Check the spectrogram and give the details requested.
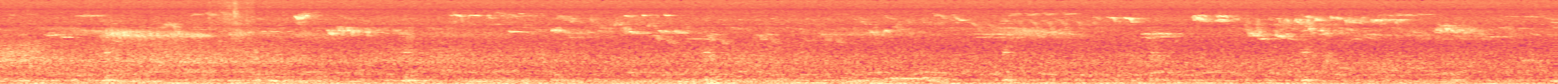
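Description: Faint birdsong: many short chirps and twitters scattered throughout, over a low, steady rumble of background noise.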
